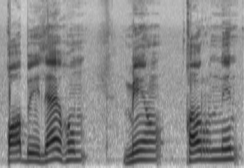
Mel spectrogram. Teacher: قبلہم من قرن، قبلہم میں میم ساکن ہے، اسے من کی میم کے ساتھ ملائیں گے، میم کی آواز کو غنّے کے ساتھ ادا کریں گے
